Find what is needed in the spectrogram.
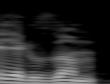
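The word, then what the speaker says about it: exam: কি হয়ে যাবে গজ যেমন দেখো এক্সাম এক্স এর পরে এ আছে এ ভাওয়েল এক্স এর পরে এ ভাওয়েল থাকার জন্য এক্স এর জন্য কি হবে গজ তাই এটা কি হলো এক্সাম এক্সাম নেক্সট এক্সিট এখানেও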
